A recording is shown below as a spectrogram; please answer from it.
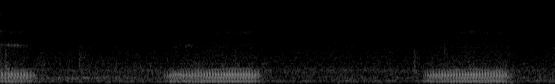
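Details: Three-week-old French Bulldog puppies, born 1/10/25, make low, rough, snore-like grunts in three bursts of roughly one second each, spaced a little over two seconds apart, against a quiet indoor background.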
